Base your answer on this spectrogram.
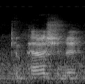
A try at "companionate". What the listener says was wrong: that's companionate, not compassion. Companionate.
